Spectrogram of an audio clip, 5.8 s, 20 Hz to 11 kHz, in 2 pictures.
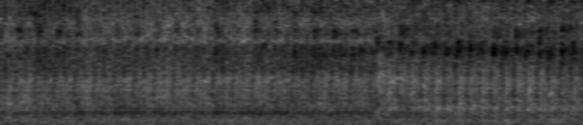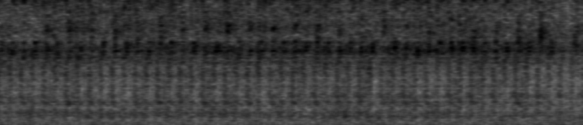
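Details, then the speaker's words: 1964 Karmann Ghia race car with a newly installed 1904cc engine on dual carbs, ear-tuned; lumpy, uneven loping idle with occasional pops, running rich and smoking: rich idle from unsynchronised carburettors. "But you can tell uh I don't know if you can tell in the shop. She's uh she rolls coal good due to the fact that well I mean I'm just saying we're running rich."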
